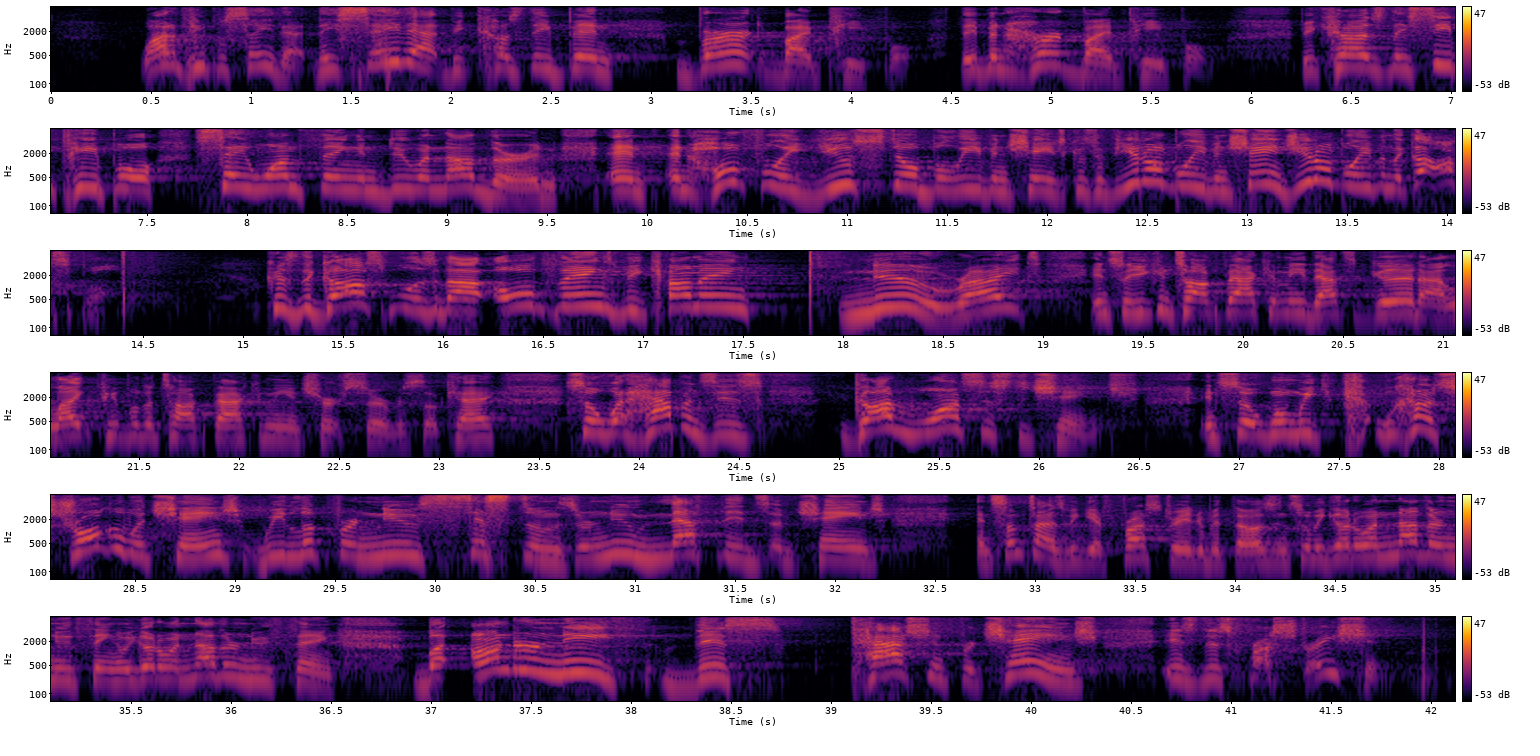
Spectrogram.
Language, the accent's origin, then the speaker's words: English; Boston, Massachusetts, United States; And so I'm from Boston, and so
